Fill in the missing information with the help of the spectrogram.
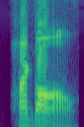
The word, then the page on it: hardball: American English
